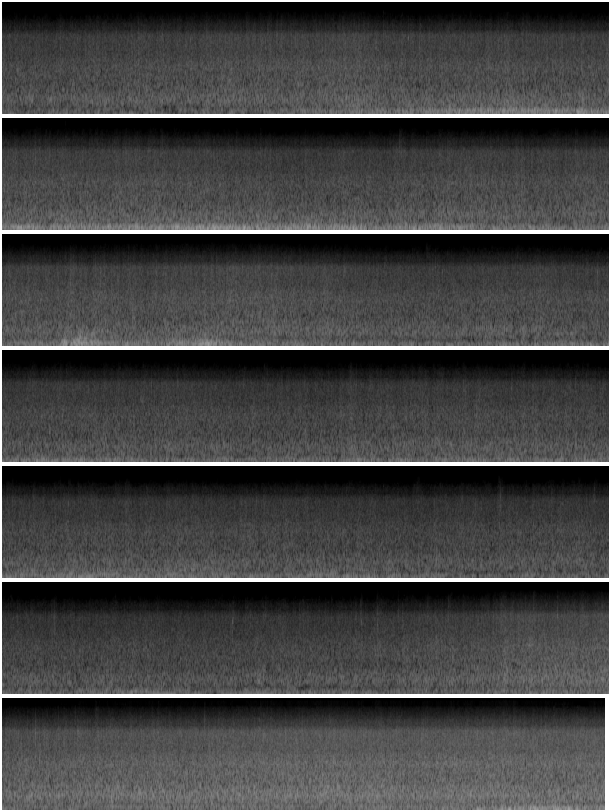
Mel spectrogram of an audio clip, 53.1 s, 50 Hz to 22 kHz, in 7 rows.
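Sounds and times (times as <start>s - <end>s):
heavy rain on a roof: 0.0s - 53.0s
thunder rumbling: 4.4s - 18.4s, 50.5s - 53.0s.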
